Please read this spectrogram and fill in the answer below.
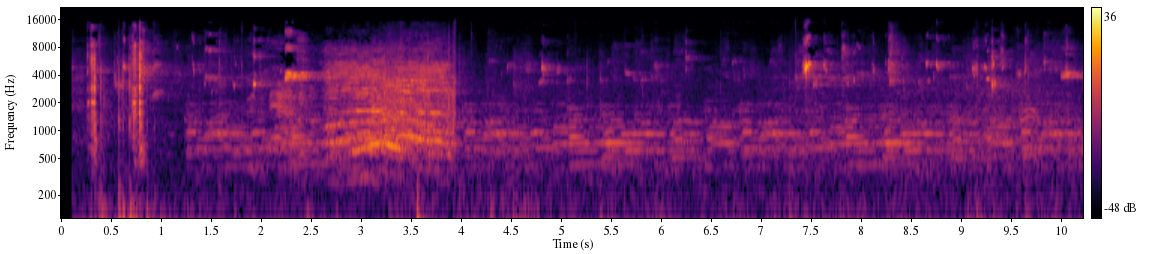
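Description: Basketball game sounds in a gymnasium: sharp ball bounces in the first second, then loud voices shouting about two to four seconds in, over a steady bed of sustained tones.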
